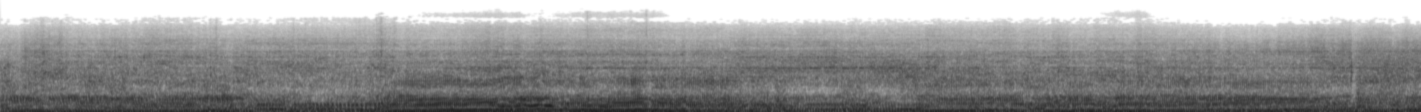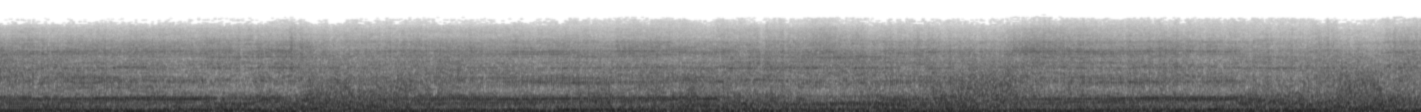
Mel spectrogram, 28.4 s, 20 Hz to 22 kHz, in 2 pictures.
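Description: Kawasaki KLX300's single-cylinder four-stroke engine running under load on a trail ride, its revs rising and falling again and again with throttle and gear changes.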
